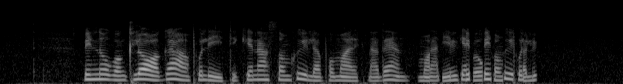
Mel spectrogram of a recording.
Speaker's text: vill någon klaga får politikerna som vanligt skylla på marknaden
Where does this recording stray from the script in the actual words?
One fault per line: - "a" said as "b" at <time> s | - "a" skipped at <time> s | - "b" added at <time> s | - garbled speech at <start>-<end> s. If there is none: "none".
- "får" skipped at 1.9 s
- "vanligt" skipped at 2.9 s
- garbled speech at 4.2-5.4 s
